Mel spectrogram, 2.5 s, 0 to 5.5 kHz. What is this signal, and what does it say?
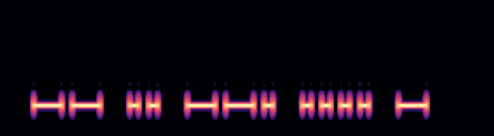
Morse code, heard as a keyed tone, about 25 wpm, 600 Hz. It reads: MIGHT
